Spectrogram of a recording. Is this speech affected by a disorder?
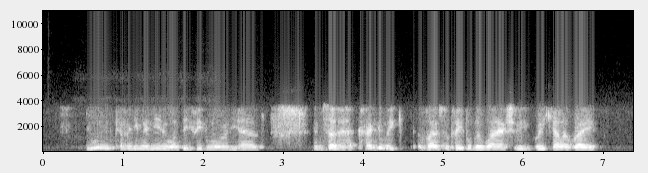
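Yes: Parkinson's; led to retirement.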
